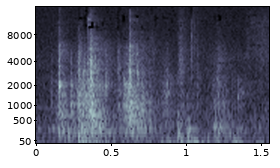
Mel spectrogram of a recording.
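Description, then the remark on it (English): A pantry door of a house whose original section was built in 1713 swings open and shut as people step outside, a quick cluster of scraping, knocking bursts over about a second and a half, moderately loud with no voices. “We climbed back up the steep stairs and stepped outside and out the pantry door.”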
